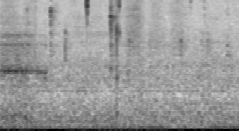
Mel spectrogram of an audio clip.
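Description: A few faint, scattered clicks from a computer mouse.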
